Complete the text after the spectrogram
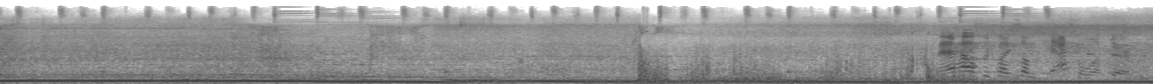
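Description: A jet ski engine hums steadily and changes pitch as the throttle shifts.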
